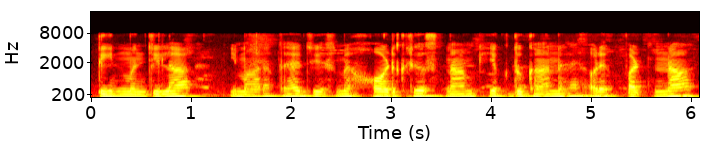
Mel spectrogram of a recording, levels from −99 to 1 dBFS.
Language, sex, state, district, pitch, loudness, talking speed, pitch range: Hindi, male, Bihar, Patna, 125 Hz, -18 LUFS, 150 wpm, 120-130 Hz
